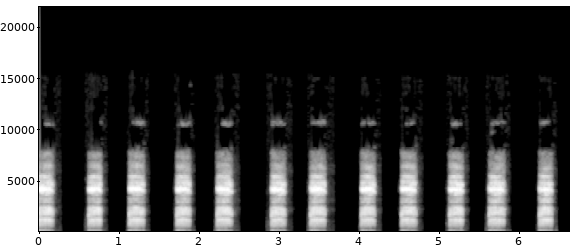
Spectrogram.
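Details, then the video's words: Rasping corncrake call: a steady series of twelve dry, grating notes at about one per half second, with nothing else audible. "صوت مرعه الغيط Cerx cerx sound"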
